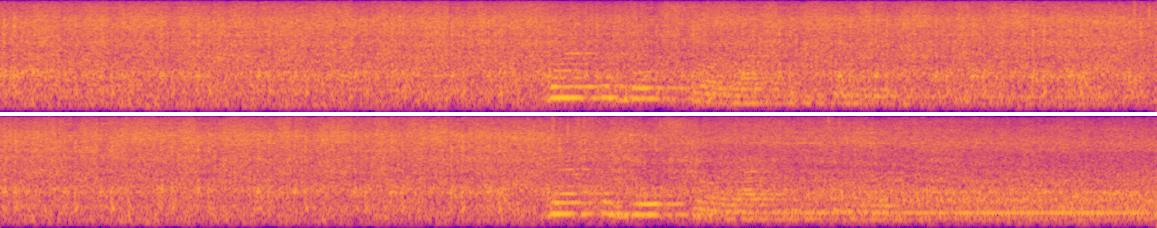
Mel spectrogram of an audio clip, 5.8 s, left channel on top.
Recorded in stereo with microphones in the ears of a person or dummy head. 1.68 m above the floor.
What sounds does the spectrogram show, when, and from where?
2.7 s a woman speaking: 5° left (ahead or behind), 0.7 m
